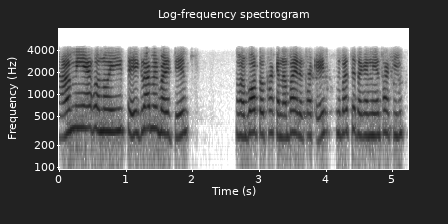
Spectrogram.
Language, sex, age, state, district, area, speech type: Bengali, female, 30-45, West Bengal, Murshidabad, rural, conversation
